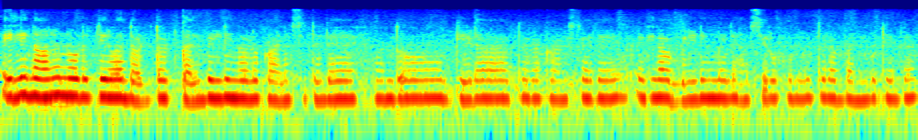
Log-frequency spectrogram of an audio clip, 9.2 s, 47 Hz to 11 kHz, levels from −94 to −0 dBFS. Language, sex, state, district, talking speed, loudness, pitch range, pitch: Kannada, female, Karnataka, Raichur, 145 wpm, -16 LUFS, 230-245 Hz, 240 Hz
